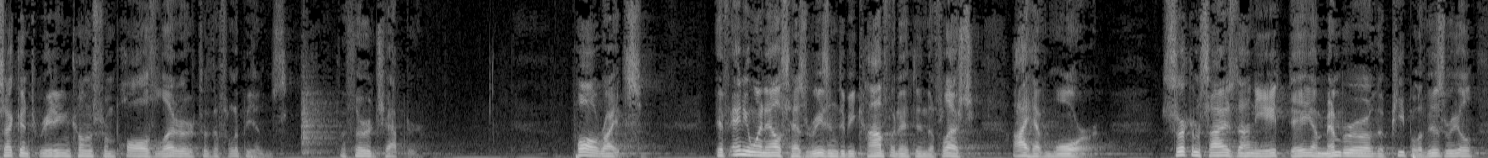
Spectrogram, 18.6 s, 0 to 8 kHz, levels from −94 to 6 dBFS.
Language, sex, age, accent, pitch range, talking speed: English, male, 60-79, American, 110-145 Hz, 130 wpm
